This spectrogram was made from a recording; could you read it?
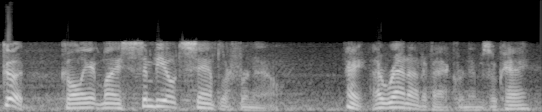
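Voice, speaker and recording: Voicing a wisecracking genius inventor superhero in a video game, a man with an American accent sounds glib, sardonic and conversational. His voice is on the high side, very animated and quick. The game audio is muffled, with long reverb and music behind.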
